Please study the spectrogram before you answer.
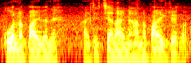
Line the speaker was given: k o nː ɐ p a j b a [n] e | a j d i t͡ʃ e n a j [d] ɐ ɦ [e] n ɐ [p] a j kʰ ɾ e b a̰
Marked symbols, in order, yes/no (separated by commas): yes, no, no, yes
